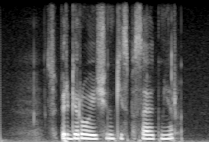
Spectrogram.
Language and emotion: Russian, neutral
